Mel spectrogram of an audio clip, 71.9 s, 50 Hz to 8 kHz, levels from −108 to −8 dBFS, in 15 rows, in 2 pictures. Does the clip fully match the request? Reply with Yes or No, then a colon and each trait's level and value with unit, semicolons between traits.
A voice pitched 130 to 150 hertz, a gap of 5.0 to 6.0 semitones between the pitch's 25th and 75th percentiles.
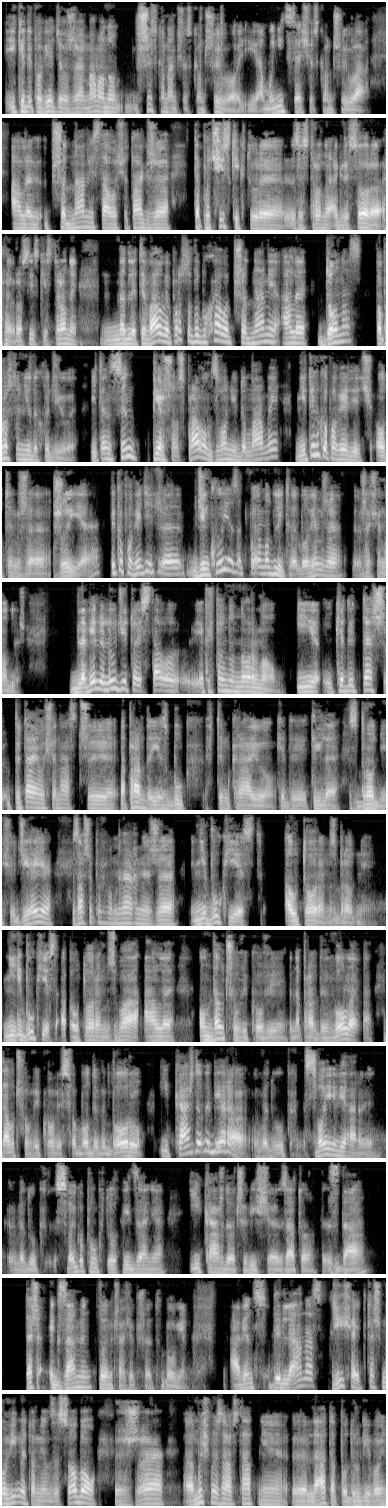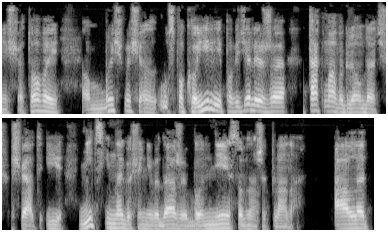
No: low, 115 Hz; wide, 5.6 semitones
